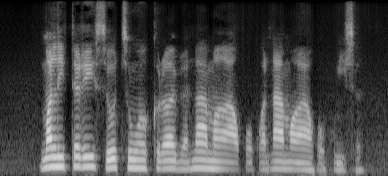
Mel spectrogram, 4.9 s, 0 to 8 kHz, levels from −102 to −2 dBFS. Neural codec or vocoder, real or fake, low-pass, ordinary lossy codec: codec, 16 kHz, 1 kbps, X-Codec, WavLM features, trained on Multilingual LibriSpeech; fake; none; none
